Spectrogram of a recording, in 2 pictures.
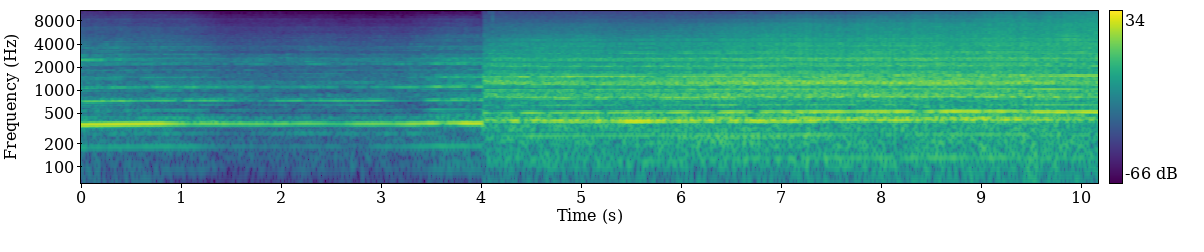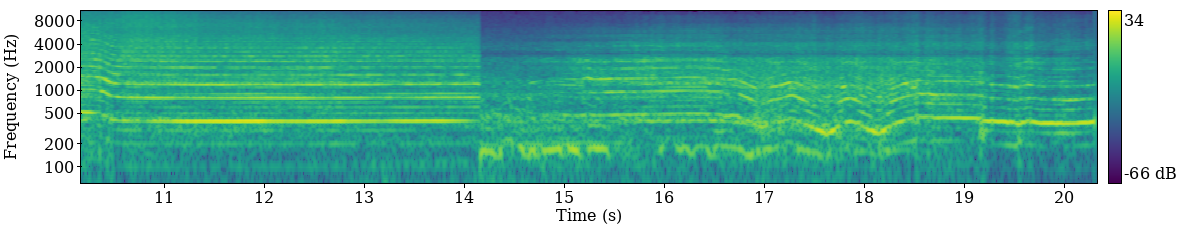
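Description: A racing car's engine whines loudly at high revs as it speeds by.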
